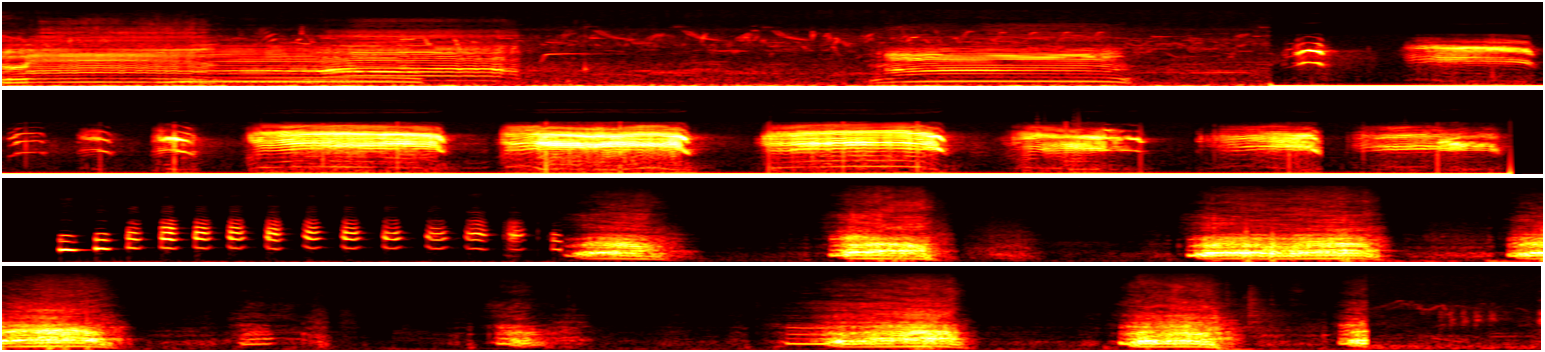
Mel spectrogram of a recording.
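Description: Sheep bleating several times in the opening seconds, followed by a long run of loud animal calls from other animals: a string of calls, then a fast chattering trill, then separate calls about every second and a half.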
